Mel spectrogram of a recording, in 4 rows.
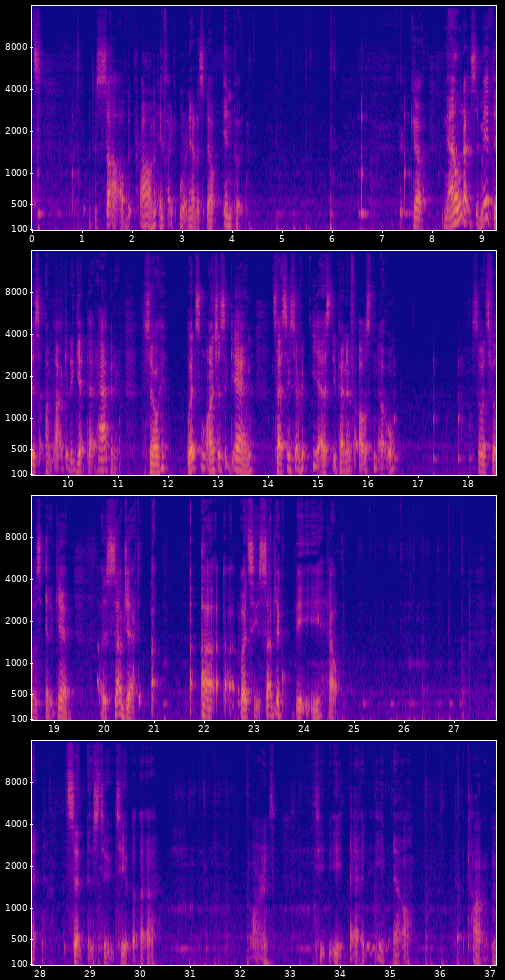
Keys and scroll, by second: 4.1-7.0 typing, 7.9 super+s, 12.7 super+F12, 24.5-29.7 typing, 30.8-37.1 typing, 33.2 Tab.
